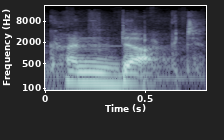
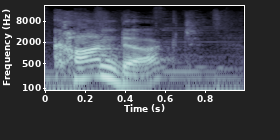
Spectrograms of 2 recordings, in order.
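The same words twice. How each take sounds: First: The stress is on the second syllable. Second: The stress is on the first syllable. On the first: It means to organize or lead an activity. "The stress is on the second syllable" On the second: It names somebody's behavior. "the noun conduct"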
